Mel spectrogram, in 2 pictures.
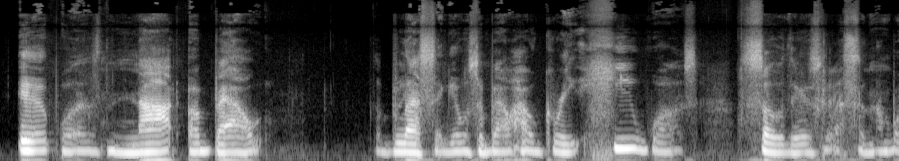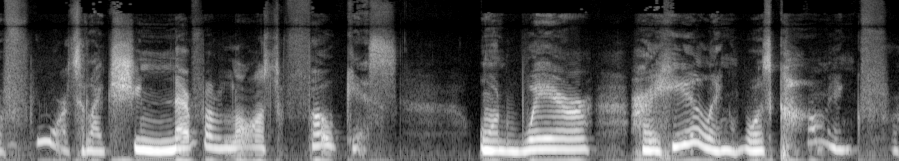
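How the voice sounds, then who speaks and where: In an American accent, a woman talks very slowly at a medium pitch, her voice somewhat breathy. Her pitch moves in an ordinary way, and her loudness rises and falls sharply. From Philadelphia, US. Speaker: churchgoer sharing testimony. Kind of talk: testimony.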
